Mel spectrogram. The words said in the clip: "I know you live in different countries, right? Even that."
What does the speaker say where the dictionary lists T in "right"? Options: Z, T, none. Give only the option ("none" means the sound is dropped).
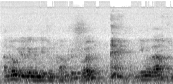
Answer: none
